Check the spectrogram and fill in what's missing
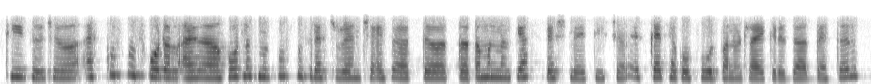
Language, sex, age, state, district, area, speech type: Kashmiri, female, 18-30, Jammu and Kashmir, Bandipora, rural, conversation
